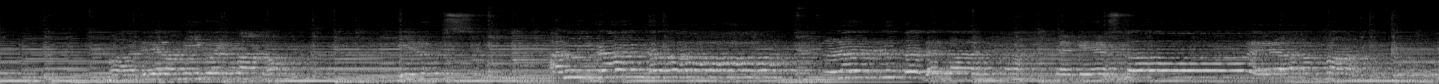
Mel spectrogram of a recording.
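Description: A woman singing a slow folk song in Spanish, with held notes, to her own acoustic guitar accompaniment.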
